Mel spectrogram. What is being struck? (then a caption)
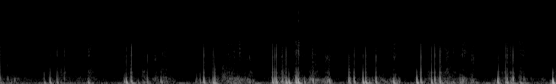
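EVA foam pad. Long painted nails and fingertips tap and scratch quickly on a solid, hand-sized, flat grey textured EVA foam workout pad shaped like a heart. The result is a rapid run of dull, low, muffled thuds that die away almost instantly, mixed with soft scratchy rustling and faint bright clicks.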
